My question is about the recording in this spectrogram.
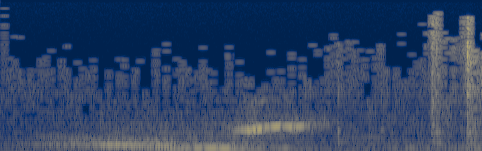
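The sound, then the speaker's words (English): A car engine rumbles steadily, swelling as it revs and pulls away, then settling into a lower idle drone. A couple of sharp clicks sound near the end. “Take the car around back to the garage, Dave.”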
